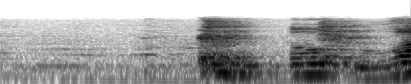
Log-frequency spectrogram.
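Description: A man clears his throat once, about a second in, then says a single word.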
